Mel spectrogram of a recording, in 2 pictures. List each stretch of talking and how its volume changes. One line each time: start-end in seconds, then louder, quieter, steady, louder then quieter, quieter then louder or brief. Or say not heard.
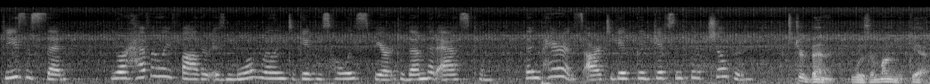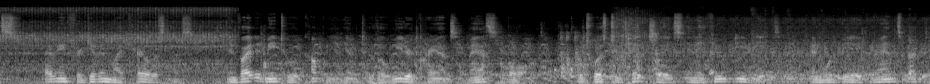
0.1-18.5 steady.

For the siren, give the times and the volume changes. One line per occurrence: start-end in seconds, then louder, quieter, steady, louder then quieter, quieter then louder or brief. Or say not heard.
not heard.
